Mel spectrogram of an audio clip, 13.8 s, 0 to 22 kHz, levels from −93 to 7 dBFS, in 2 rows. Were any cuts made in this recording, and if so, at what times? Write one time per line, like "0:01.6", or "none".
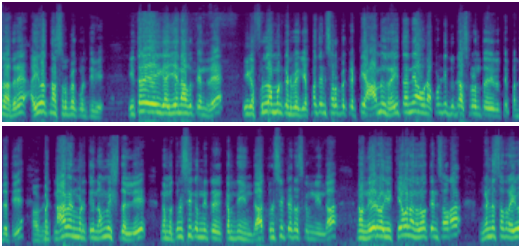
none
